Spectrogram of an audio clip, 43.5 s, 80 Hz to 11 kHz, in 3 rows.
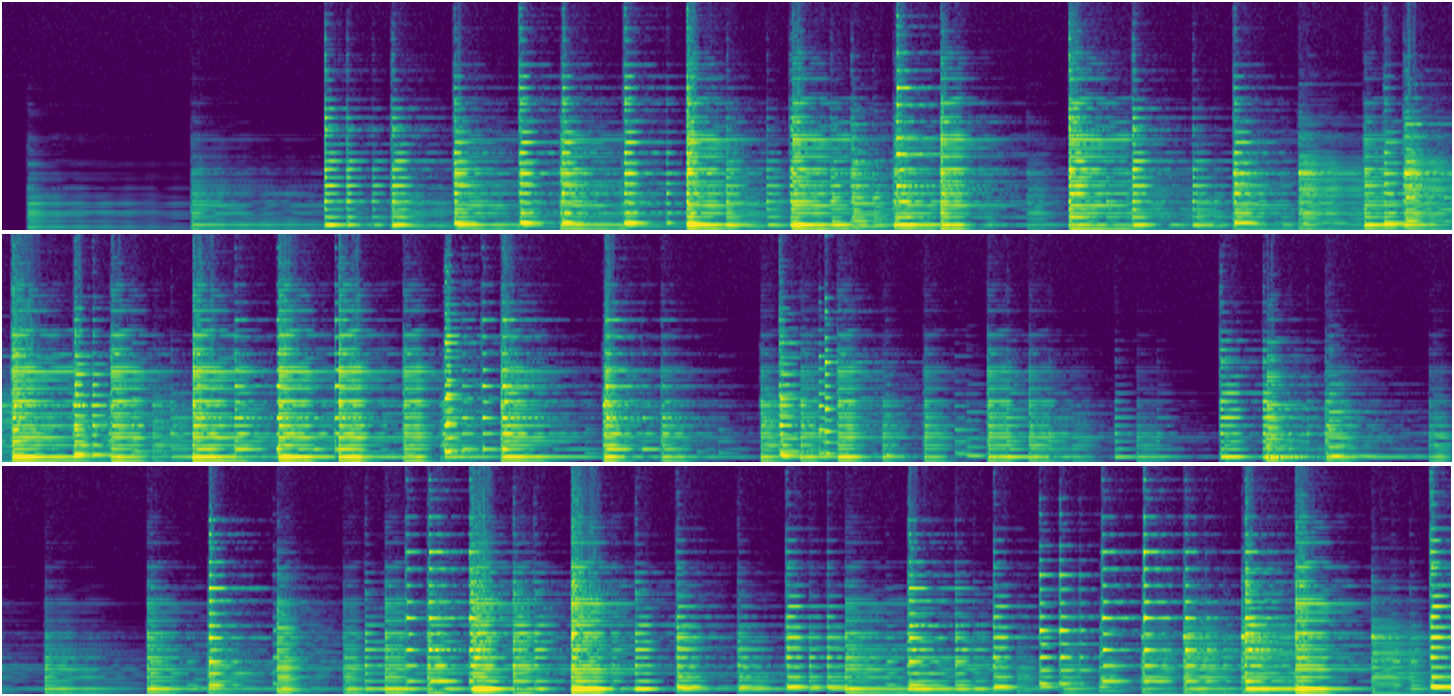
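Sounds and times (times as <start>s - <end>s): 
lively piano piece: 0.2s - 43.4s.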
